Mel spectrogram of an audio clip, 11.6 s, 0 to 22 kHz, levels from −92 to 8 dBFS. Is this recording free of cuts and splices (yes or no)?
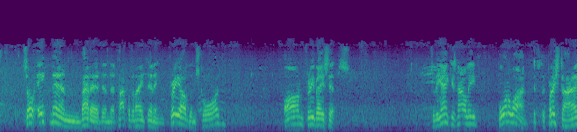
yes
